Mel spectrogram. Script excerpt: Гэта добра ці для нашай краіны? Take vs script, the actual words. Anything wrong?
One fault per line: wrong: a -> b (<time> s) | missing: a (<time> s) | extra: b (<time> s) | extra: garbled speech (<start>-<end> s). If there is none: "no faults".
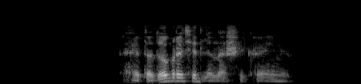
no faults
